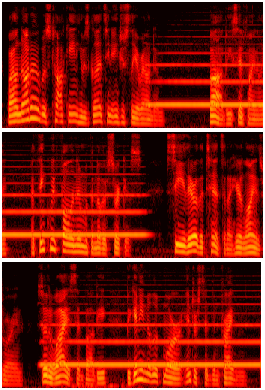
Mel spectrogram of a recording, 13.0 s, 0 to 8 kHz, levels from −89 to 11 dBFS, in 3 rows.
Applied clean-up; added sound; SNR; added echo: none; Wind instrument, woodwind instrument; 3 dB; none.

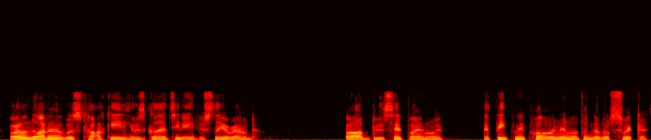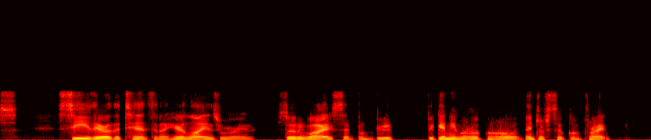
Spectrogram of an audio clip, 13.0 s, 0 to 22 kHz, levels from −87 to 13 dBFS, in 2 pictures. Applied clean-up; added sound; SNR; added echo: neural diffusion model UNIVERSE++.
